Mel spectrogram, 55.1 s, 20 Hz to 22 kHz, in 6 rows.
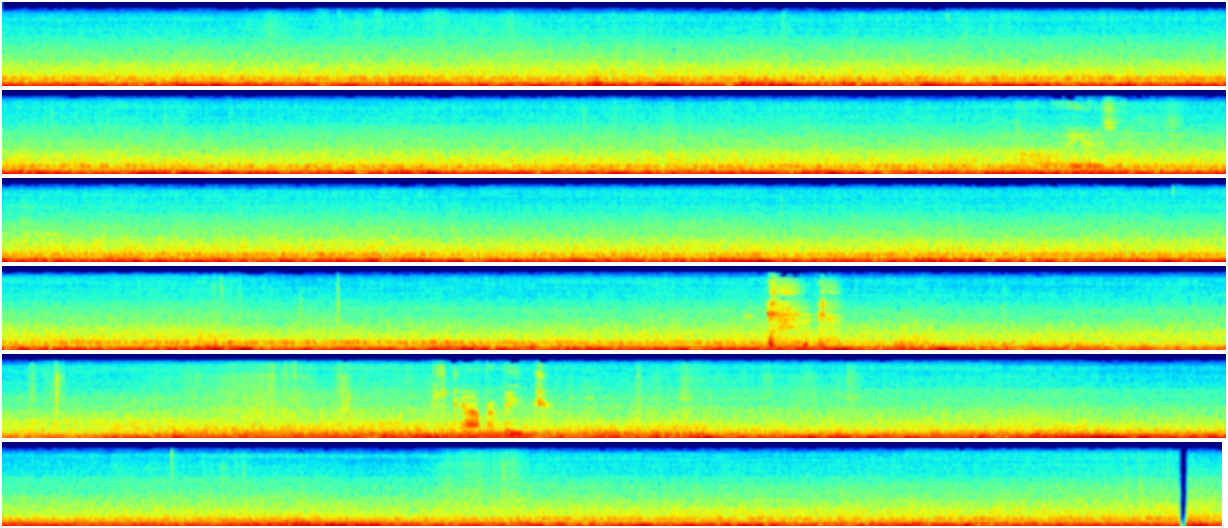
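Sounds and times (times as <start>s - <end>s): car interior road noise: 0.0s - 55.0s
constant hum: 0.0s - 55.0s.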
